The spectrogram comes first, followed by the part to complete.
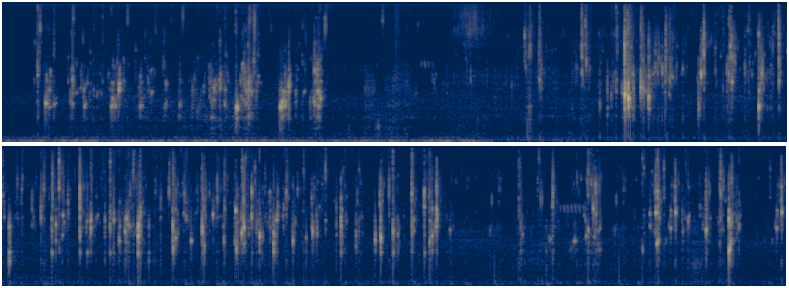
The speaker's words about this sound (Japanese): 髪を炭酸水で洗い流しますね。まずお湯と中性重炭酸を混ぜて、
